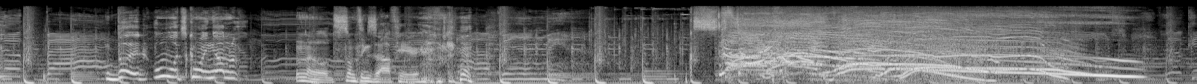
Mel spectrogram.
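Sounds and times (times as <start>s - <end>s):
young people cheering and calling out: 7.0s - 11.5s.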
